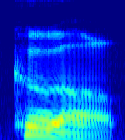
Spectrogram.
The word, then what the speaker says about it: cool: Cool，这里注意的是那个 l 的发音哈，边音 cool，把舌尖顶在上齿的根部，气流从嘴角出，cool。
